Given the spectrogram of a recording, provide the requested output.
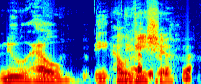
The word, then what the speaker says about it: New Helvetia: New Helvetia.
